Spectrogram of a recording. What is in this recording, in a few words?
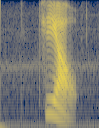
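"jiao" Chinese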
